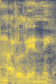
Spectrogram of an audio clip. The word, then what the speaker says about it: Marlene: 97 y ahí sigue Marlene también no así es No y ella tiene su es Marlene así Marlene se escribe Marlene y ella lo pronuncia Marlene Ah entonces hay que decirle Marlene Es correcto Sí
